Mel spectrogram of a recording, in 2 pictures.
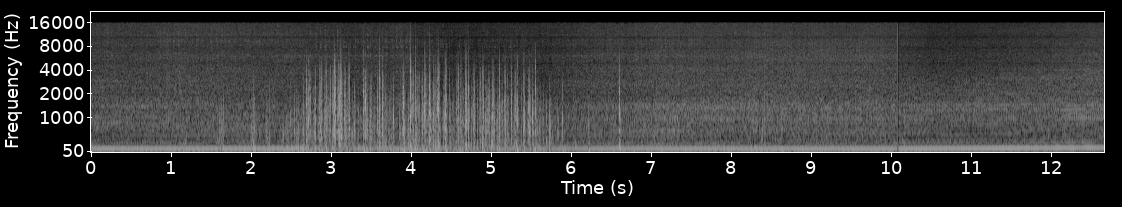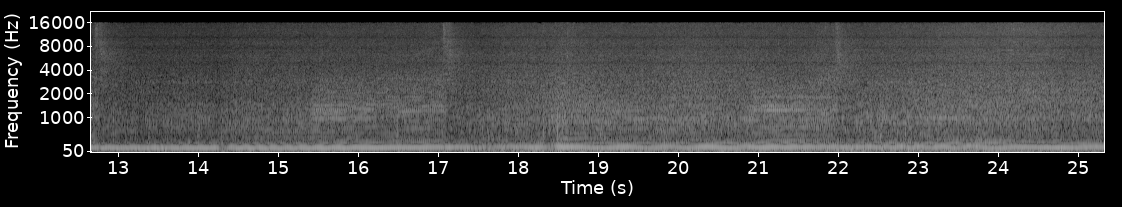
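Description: Turbocharged Honda Civic hatchback's engine droning steadily from inside the cabin. Its pitch steps up about eleven seconds in and holds there. A few seconds of loud rattling, flapping noise lie over it from about two and a half to six seconds in.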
